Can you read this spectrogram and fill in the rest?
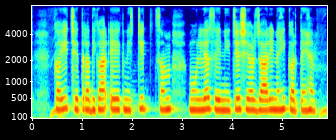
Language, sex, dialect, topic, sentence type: Hindi, female, Garhwali, banking, statement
